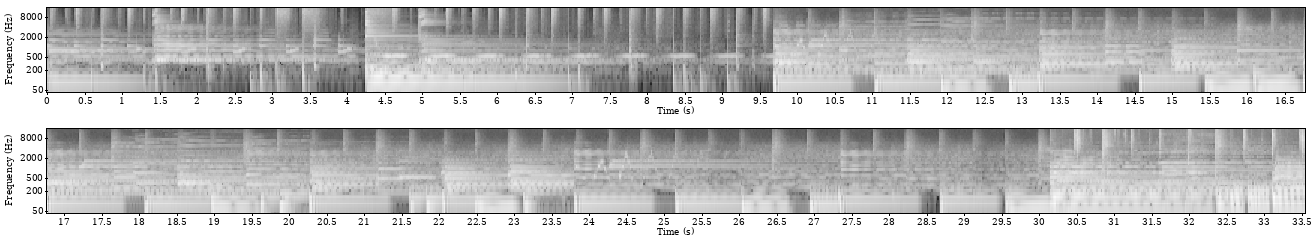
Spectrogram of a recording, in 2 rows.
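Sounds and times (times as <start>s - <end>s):
vintage soul and R&B music: 0.0s - 33.5s.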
